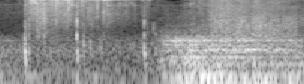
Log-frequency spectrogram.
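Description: A glowing magic arrow whooshes as it is fired.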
